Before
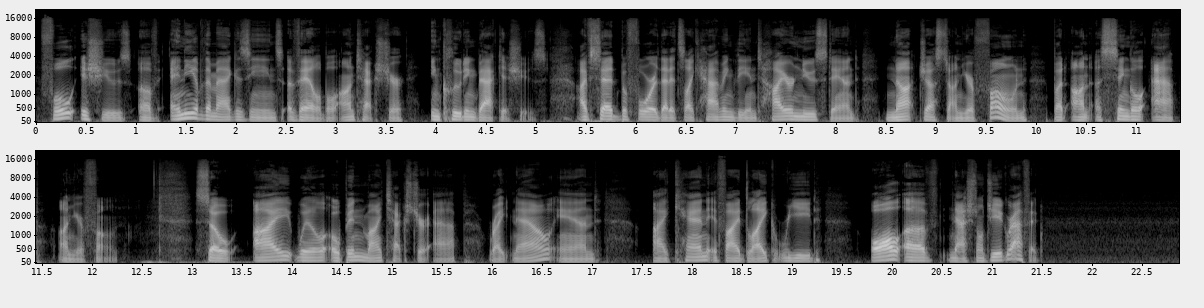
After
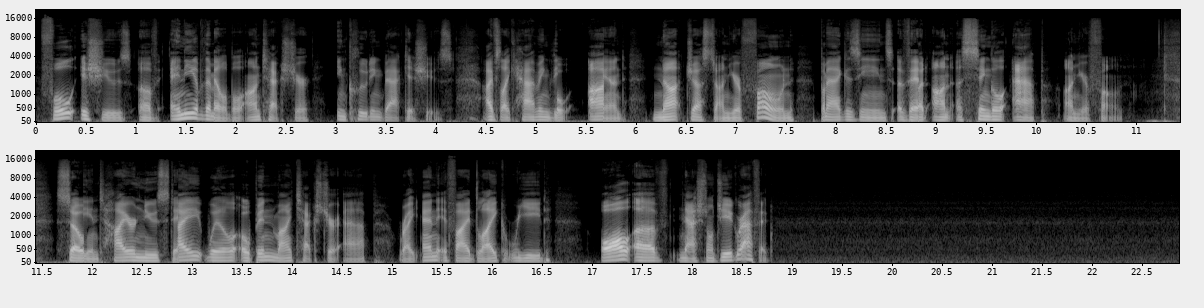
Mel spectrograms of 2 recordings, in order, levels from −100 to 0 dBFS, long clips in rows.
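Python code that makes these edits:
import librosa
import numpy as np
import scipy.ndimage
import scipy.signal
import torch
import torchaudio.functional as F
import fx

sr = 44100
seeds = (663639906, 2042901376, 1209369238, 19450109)

y = fx.edit(x, sr, fx.move(start_s=1.79, length_s=0.94, to_s=10.22),
    fx.fade_out_to(start_s=3.28, length_s=1.33, curve='qua', floor_db=-7.5),
    fx.cut(start_s=5.56, length_s=0.9),
    fx.swap(start_s=7.06, length_s=0.95, other_s=13.31, other_length_s=0.46),
    fx.cut(start_s=16.22, length_s=1.8), tone=tone)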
